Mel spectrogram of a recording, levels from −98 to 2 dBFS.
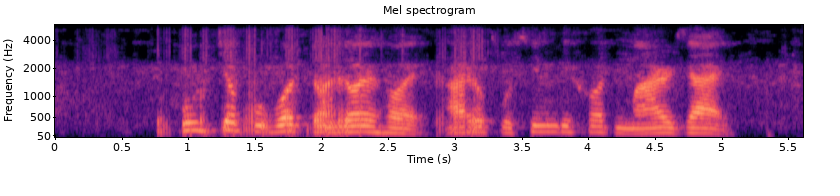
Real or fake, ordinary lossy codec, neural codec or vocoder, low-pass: real; Opus, 32 kbps; none; 5.4 kHz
